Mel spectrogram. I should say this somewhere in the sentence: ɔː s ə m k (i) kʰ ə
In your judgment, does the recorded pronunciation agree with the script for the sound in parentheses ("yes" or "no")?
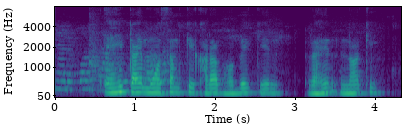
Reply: no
